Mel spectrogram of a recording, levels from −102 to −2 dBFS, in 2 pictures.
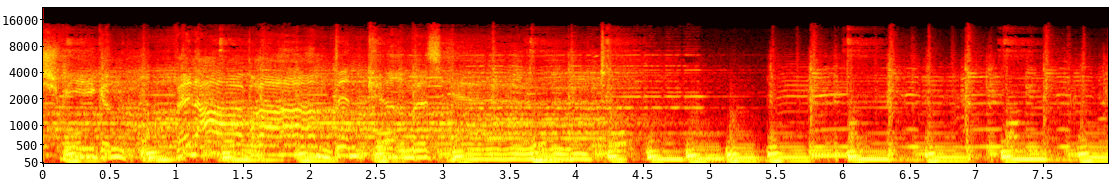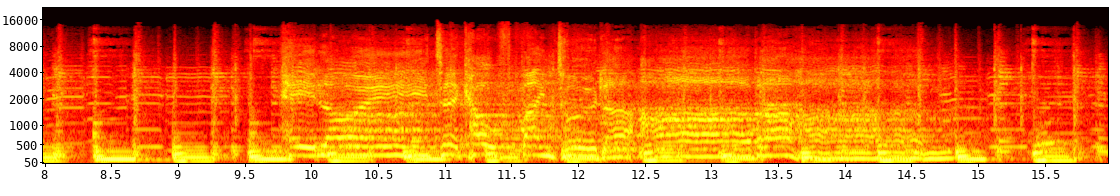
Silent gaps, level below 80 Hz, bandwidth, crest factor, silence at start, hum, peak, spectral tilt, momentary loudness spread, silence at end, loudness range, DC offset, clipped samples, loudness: none; -40 dBFS; 14 kHz; 14 dB; 0 s; none; -6 dBFS; -5.5 dB/octave; 4 LU; 0 s; 3 LU; 0.2%; under 0.1%; -21 LUFS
